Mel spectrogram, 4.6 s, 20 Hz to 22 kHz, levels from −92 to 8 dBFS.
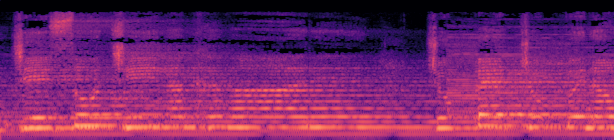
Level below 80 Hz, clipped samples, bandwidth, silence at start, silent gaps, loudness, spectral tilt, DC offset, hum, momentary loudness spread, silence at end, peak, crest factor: -56 dBFS; under 0.1%; 16.5 kHz; 0 s; none; -19 LUFS; -4 dB/octave; under 0.1%; none; 7 LU; 0 s; -2 dBFS; 16 dB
